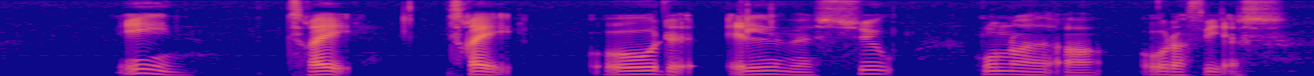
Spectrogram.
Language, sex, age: Danish, male, 35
